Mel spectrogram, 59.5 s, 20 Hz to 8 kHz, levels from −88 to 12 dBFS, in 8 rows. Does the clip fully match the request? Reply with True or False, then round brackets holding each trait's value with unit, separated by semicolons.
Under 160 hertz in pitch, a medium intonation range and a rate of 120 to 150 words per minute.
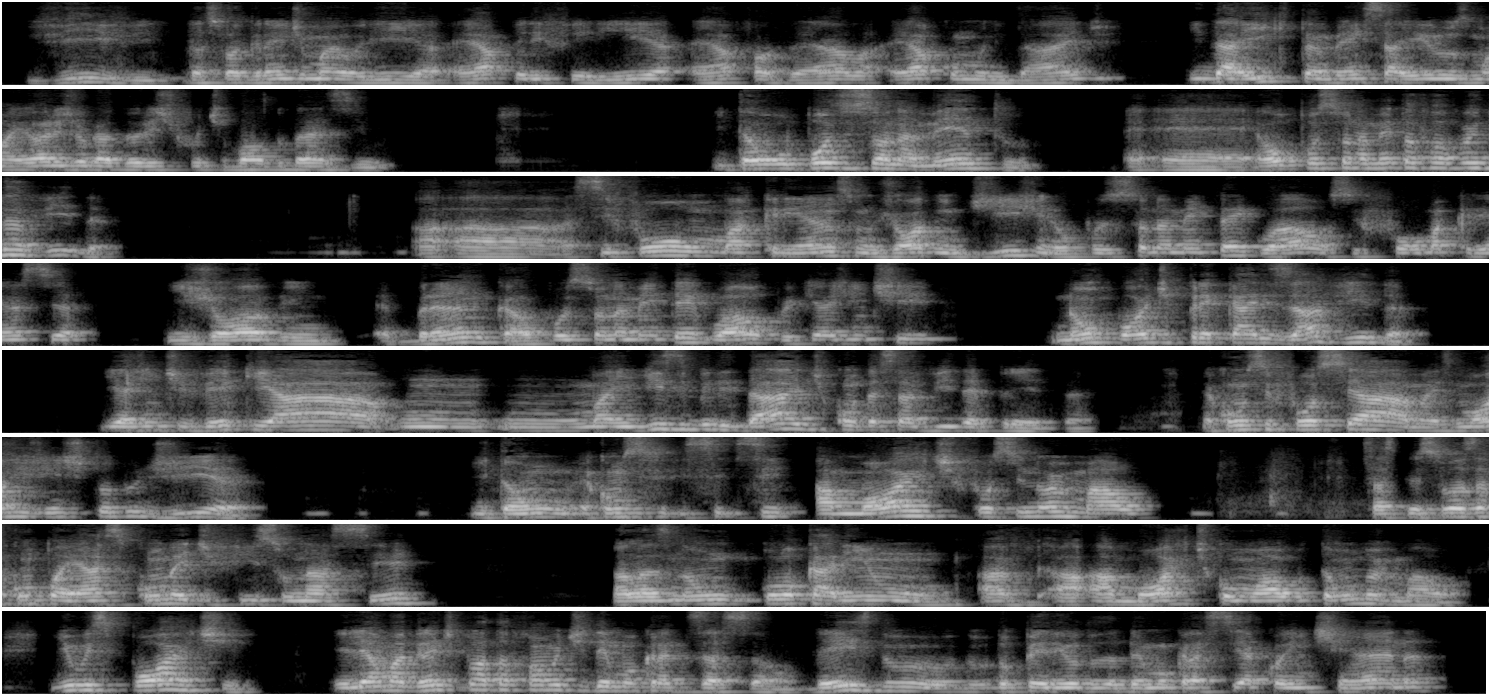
True (140 Hz; 4.8 semitones; 145 wpm)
